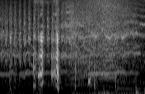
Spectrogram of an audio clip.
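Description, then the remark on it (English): A car brakes screeching sound effect: a brief, shrill burst of high squealing tones, two sharp peaks close together over a steady whine, loud, with no one talking. “Hit the brakes.”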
